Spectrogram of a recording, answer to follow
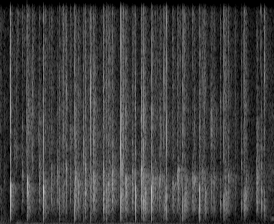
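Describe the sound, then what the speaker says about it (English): Applause at a committee meeting: a small group clapping, with a few sharp, distinct claps up front that thicken into a looser, uneven patter, near and moderately loud. "Let's give them a round of applause."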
